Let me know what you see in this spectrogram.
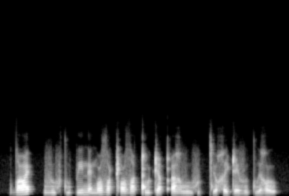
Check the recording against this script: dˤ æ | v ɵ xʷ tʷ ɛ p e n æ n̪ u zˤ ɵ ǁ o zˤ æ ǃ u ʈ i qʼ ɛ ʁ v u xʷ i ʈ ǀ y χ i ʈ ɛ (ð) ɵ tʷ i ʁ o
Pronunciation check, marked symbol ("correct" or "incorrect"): incorrect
